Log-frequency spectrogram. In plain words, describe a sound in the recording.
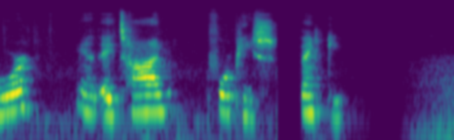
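A boy reads aloud close to the microphone.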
